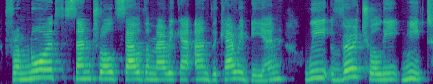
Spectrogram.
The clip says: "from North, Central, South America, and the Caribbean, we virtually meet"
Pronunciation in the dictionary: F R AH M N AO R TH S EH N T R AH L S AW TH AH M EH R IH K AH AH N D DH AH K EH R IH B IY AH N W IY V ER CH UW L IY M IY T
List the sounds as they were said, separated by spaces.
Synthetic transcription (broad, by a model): F R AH M N AO R TH S EH N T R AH L S AW TH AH M EH R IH K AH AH N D DH AH K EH R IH B IY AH N W IY V ER CH UW L IY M IY T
